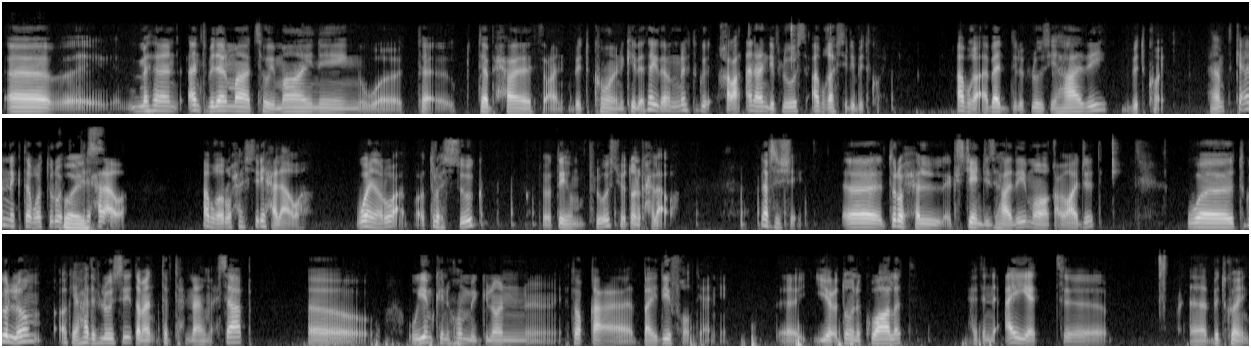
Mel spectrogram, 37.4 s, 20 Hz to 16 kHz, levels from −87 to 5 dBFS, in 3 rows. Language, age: Arabic, 20-39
